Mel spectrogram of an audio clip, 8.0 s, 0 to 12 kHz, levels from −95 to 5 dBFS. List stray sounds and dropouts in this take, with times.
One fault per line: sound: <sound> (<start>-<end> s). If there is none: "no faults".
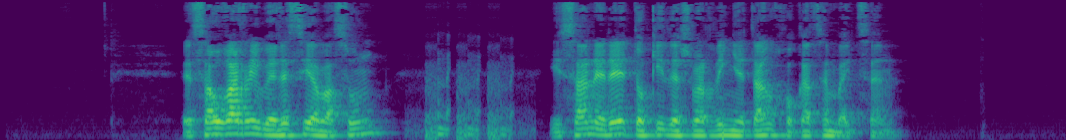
sound: laugh (3.2-3.9 s)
